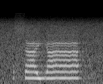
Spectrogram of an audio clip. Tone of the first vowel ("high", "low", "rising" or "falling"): high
